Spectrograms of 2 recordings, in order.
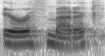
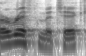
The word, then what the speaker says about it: arithmetic: with arithmetic sequences now you pronounce this arithmetic not arithmetic even though it's spelled the same way and arithmetic sequence is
